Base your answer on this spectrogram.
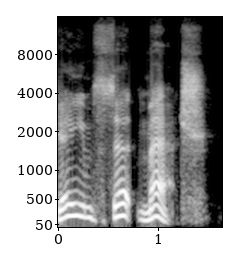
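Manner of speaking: shrill, high, loud, screaming stadium-announcer cry. Describing a minor illusion in a tabletop game: screaming announcer voice. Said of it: "announcer-like voice, uh, that kind of screams out".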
